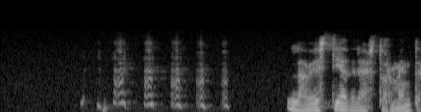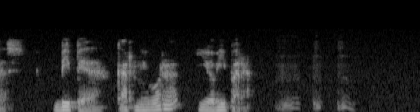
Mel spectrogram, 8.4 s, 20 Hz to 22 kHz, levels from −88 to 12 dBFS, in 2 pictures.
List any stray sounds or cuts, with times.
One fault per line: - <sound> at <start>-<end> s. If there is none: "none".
- laugh at 0.8-2.3 s
- throat clearing at 6.9-7.8 s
